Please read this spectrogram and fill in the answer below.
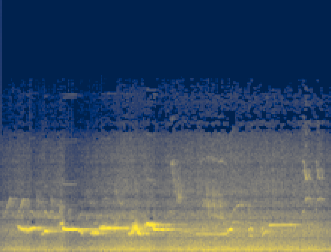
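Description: A whistled tune of held notes joined by short slides, over a steady low rushing noise.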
